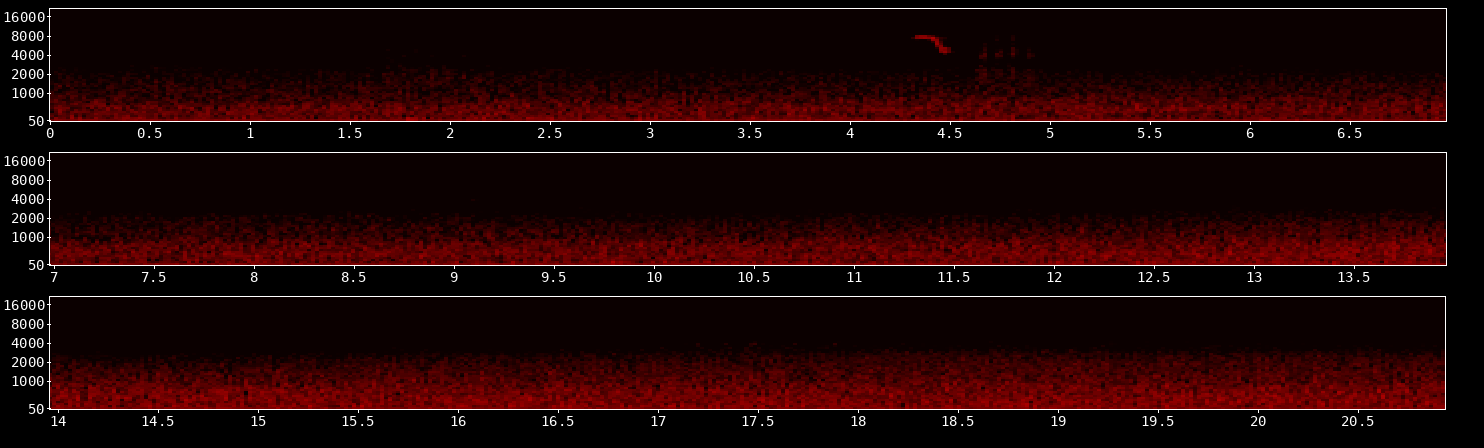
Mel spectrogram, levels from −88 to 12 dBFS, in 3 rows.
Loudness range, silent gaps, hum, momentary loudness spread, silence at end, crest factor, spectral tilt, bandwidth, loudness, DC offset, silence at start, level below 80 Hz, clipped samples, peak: 4 LU; none; none; 5 LU; 0 s; 16 dB; -4 dB/octave; 16 kHz; -67 LUFS; under 0.1%; 0 s; -84 dBFS; under 0.1%; -50 dBFS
